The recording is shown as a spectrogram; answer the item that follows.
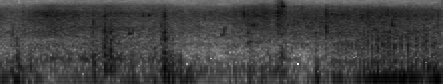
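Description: Water lapping and slapping against the hull tubes of an inflatable rubber dinghy, in several short splashes over a low rumble.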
